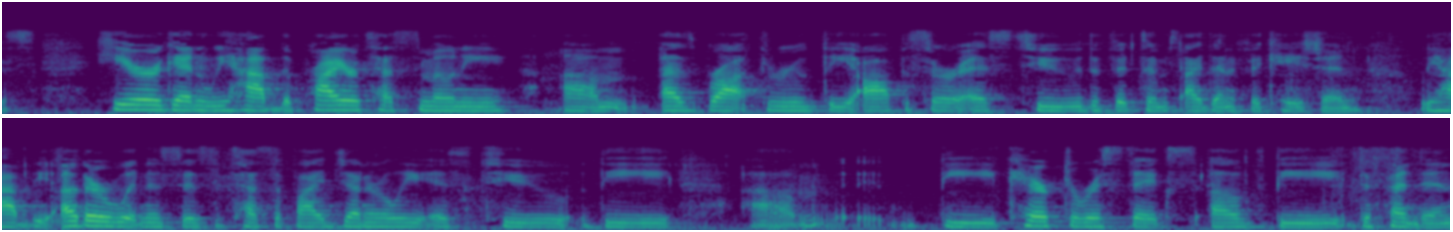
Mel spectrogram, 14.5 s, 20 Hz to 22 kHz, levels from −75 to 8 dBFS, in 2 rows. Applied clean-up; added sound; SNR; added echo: none; none; none; none.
